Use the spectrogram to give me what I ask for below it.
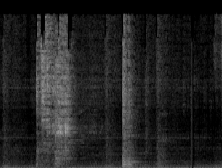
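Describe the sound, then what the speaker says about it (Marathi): Metal utensils clink against pots and a plate while half-fried sprouted beans are moved from the pan, giving a few scattered scrapes and taps close by, with no talking. "हाफ फ्राय केलेला आहे ते आपण आता एका प्लेटमध्ये काढून घेऊया"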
